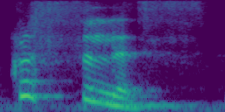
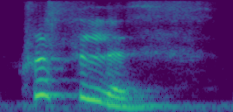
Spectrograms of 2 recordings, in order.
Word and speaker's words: chrysalis: It's not cry, but it is chrysalis.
